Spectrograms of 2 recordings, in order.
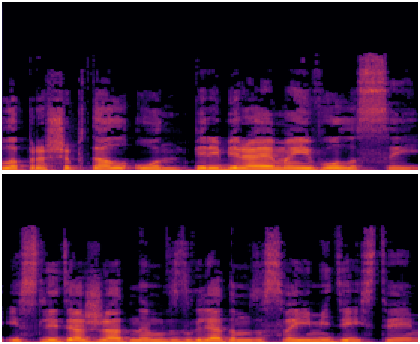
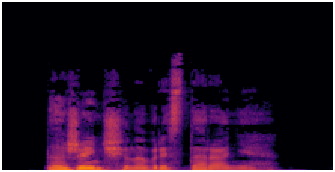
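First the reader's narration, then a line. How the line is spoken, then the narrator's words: Whisper. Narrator (Russian): прошептала я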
